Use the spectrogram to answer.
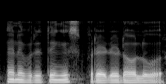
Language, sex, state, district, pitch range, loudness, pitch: English, male, Karnataka, Bangalore, 95-105 Hz, -14 LUFS, 100 Hz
